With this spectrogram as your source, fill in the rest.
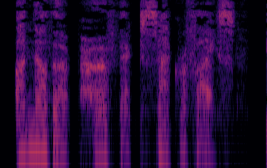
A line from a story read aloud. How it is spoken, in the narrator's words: it hissed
